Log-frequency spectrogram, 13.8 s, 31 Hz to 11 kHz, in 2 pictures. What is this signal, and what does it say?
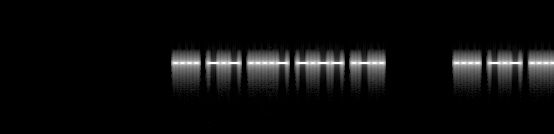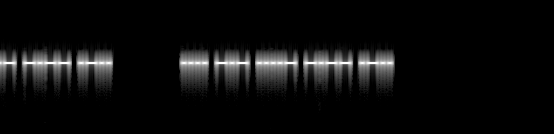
Morse code, heard as a keyed tone, about 28 wpm, 700 Hz. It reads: HK4YL HK4YL HK4YL
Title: DXCC-100 Call Signs - 5 Characters - Repeated 3x - 28wpm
